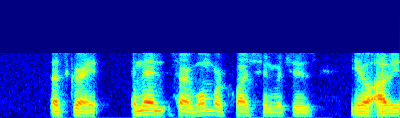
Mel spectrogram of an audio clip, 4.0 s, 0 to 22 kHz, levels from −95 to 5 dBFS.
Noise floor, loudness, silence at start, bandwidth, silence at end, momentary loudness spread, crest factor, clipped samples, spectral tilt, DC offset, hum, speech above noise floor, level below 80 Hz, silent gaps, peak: -72 dBFS; -24 LUFS; 0.5 s; 3.6 kHz; 0 s; 14 LU; 18 dB; under 0.1%; -5 dB/octave; under 0.1%; none; 50 dB; -62 dBFS; none; -4 dBFS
